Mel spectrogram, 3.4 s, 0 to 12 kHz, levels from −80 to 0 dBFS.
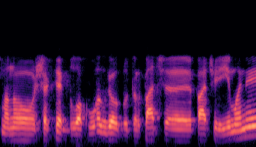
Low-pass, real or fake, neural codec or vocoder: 7.2 kHz; fake; codec, 16 kHz, 4 kbps, X-Codec, HuBERT features, trained on balanced general audio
